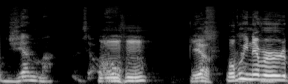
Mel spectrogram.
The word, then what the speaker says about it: Gemma: um like you know for 10 years giuliano gemma and then somebody said no gemma yeah well we never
